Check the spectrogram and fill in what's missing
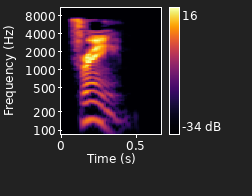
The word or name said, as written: frame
